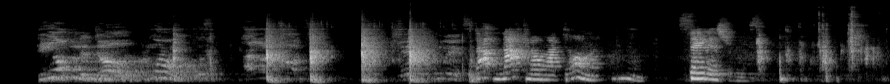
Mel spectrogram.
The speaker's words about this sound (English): Stop knocking on my door.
